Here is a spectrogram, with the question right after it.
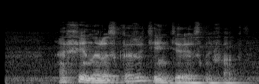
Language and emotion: Russian, neutral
